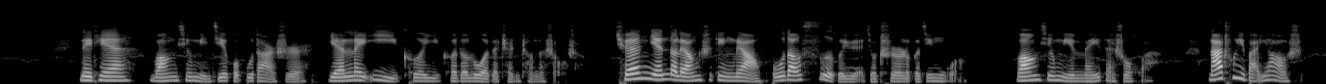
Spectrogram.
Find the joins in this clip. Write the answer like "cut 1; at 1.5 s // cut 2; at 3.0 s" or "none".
cut 1; at 6.1 s // cut 2; at 10.1 s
